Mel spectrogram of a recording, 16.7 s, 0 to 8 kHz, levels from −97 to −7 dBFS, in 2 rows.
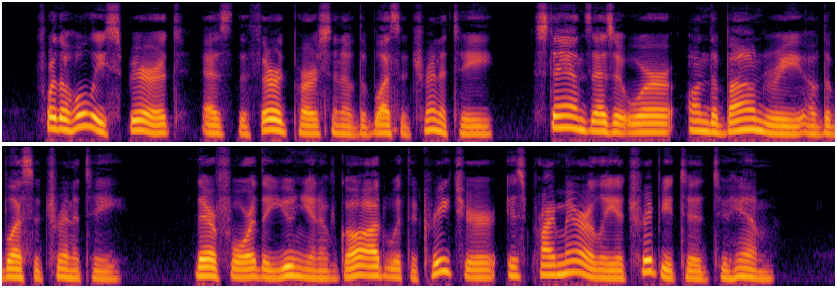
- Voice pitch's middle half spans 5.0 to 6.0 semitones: Yes, wide, 5.4 semitones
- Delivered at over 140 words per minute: No, slow, 135 wpm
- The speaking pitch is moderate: No, low, 130 Hz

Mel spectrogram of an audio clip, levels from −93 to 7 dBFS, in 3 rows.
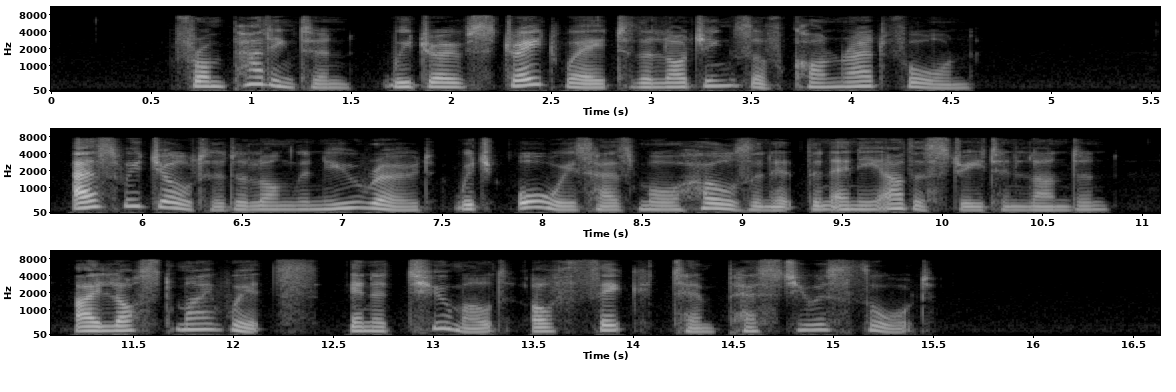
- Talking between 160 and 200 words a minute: No, average, 150 wpm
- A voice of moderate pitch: Yes, medium, 165 Hz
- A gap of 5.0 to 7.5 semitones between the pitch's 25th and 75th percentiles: Yes, wide, 5.5 semitones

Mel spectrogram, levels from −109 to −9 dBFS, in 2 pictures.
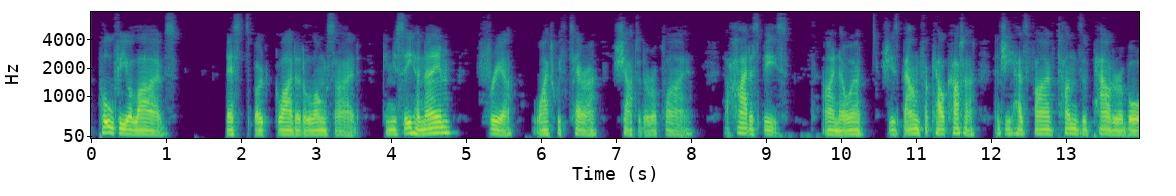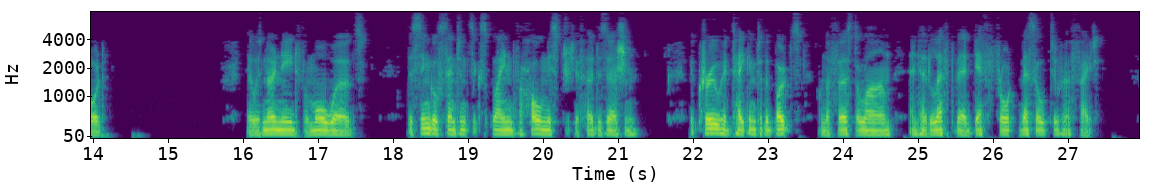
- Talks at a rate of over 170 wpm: No, average, 165 wpm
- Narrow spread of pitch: Yes, narrow, 1.7 semitones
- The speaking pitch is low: Yes, very low, 95 Hz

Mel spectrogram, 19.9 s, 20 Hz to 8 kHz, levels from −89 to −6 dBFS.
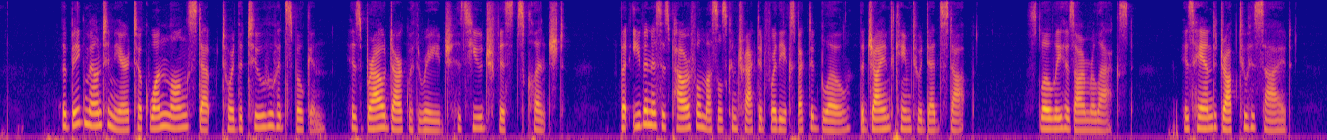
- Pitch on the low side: No, medium, 185 Hz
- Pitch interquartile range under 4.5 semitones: Yes, average, 3.2 semitones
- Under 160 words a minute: Yes, average, 150 wpm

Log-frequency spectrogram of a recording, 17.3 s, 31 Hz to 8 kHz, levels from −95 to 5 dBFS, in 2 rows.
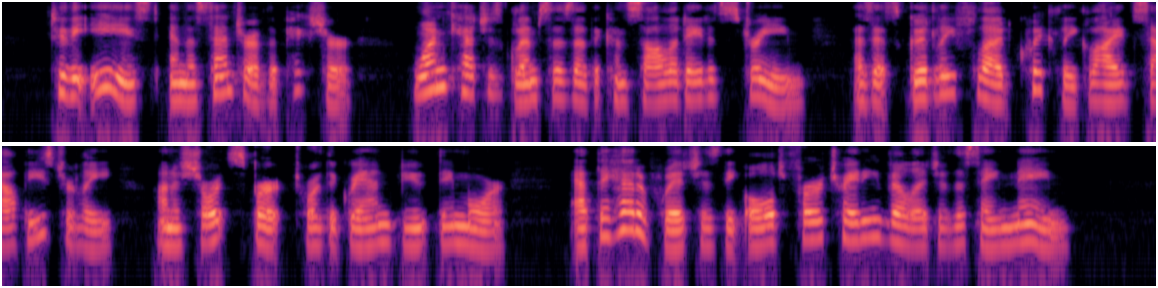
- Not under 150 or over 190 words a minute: Yes, average, 165 wpm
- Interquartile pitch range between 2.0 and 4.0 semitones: No, average, 4.8 semitones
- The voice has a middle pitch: Yes, medium, 170 Hz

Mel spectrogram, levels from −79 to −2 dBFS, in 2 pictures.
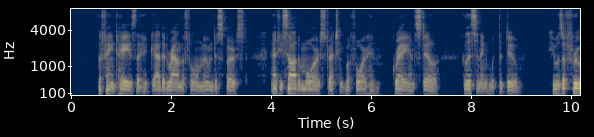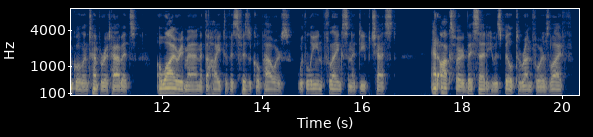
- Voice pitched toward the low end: Yes, very low, 95 Hz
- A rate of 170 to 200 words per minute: Yes, average, 185 wpm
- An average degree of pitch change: No, narrow, 2.0 semitones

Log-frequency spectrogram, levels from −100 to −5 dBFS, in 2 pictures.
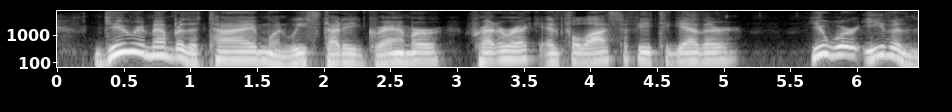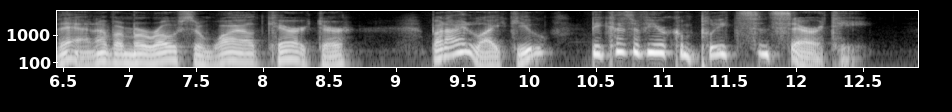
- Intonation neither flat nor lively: No, wide, 8.7 semitones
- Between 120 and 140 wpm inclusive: No, average, 150 wpm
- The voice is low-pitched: Yes, low, 120 Hz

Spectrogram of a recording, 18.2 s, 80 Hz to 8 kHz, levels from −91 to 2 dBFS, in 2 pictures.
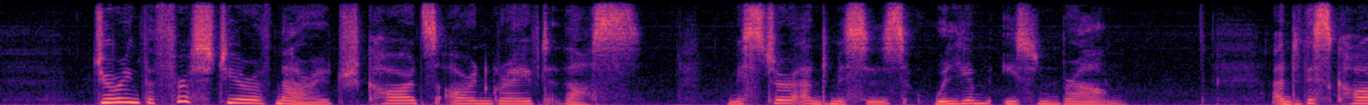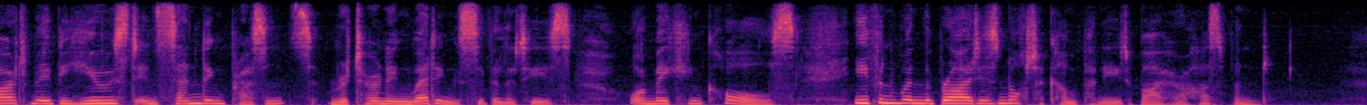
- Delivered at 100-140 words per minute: Yes, slow, 135 wpm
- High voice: Yes, high, 205 Hz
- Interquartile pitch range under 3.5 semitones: No, average, 4.7 semitones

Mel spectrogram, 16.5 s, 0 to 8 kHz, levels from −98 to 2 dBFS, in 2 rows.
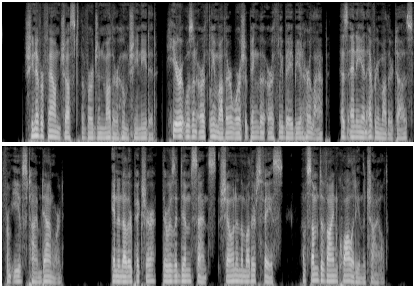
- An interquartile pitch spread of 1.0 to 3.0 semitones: Yes, narrow, 2.5 semitones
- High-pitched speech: No, low, 110 Hz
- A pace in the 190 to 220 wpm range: Yes, average, 195 wpm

